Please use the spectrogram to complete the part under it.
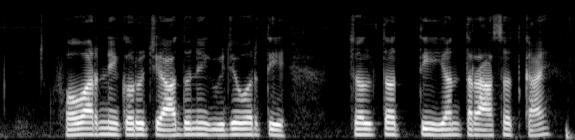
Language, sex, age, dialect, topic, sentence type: Marathi, male, 18-24, Southern Konkan, agriculture, question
